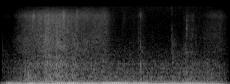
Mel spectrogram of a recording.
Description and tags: Deslizamiento de espada
a sword sliding on grass
sword, grass, slide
